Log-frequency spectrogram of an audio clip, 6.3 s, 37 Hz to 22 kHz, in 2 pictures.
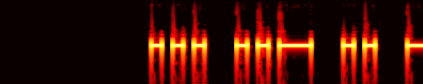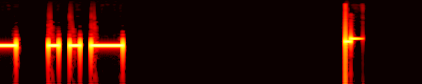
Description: Morse code, heard as a keyed tone, about 15 wpm, 700 Hz. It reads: SUITU
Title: Code Groups - 5 Letters - 15wpm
